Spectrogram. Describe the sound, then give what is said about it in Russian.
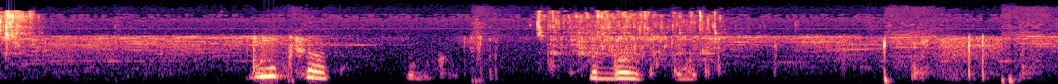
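A steady, thin stream of water runs from a tube into a basin as a finger is slowly released from the tube, a faint continuous hiss under several brief louder splashes and murmured voice fragments. “из этой трубки начнет бить вода. Я специально приготовил тазик, чтобы мне эта вода не оказалась на полу.”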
